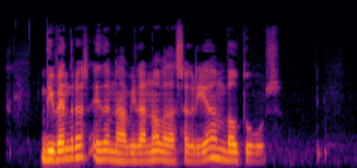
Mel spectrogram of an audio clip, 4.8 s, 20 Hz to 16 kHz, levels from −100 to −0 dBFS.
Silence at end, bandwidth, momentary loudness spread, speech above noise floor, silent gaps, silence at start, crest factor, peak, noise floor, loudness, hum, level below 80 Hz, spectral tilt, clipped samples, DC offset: 1.1 s; 9.4 kHz; 13 LU; 40 dB; none; 0.55 s; 20 dB; -6 dBFS; -66 dBFS; -26 LUFS; none; -74 dBFS; -7 dB/octave; under 0.1%; under 0.1%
